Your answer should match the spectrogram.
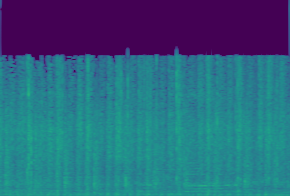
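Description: A group singing a Christmas carol to a drum beat and steady hand clapping.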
